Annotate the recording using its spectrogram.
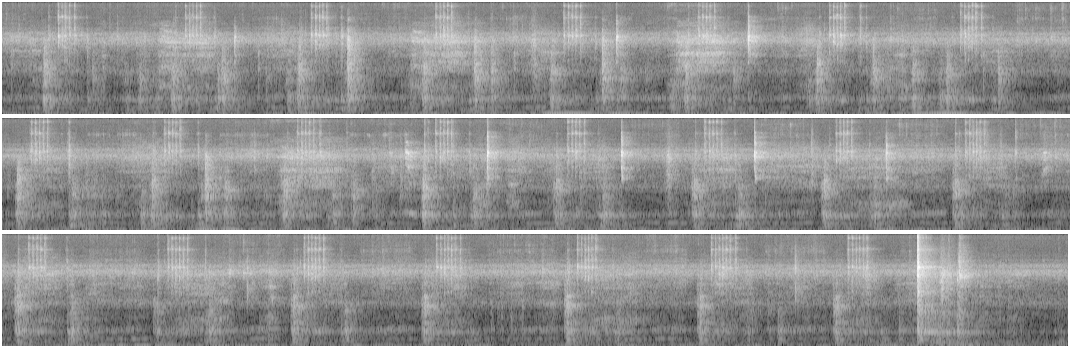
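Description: Ratcheting tap handle clicking as a tap is worked by hand, stroke after stroke, cutting a thread in a steel part. The clicks come roughly once a second.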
